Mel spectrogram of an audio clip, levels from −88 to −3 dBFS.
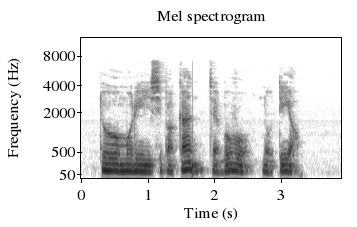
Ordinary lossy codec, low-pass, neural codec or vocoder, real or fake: MP3, 96 kbps; 7.2 kHz; none; real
